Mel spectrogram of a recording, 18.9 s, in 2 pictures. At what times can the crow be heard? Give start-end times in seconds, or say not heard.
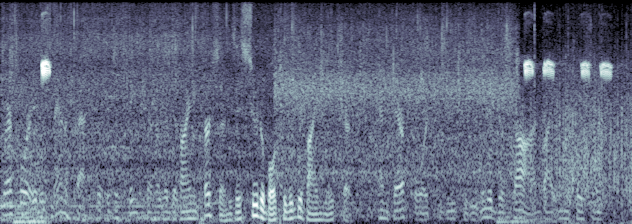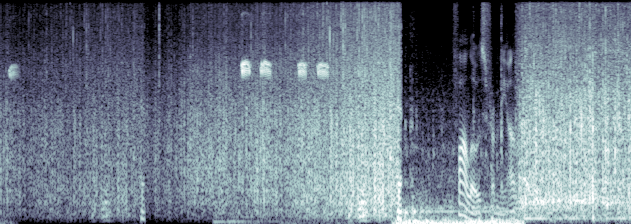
not heard.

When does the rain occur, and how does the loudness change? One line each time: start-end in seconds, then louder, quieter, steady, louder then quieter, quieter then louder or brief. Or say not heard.
0.0-18.9 louder.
